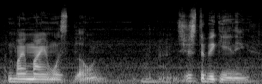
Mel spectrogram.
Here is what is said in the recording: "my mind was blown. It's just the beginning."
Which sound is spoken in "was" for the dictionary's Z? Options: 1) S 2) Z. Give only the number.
2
